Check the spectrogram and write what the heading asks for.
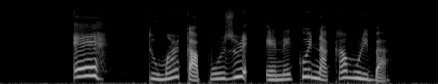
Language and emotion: Assamese, disgusted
